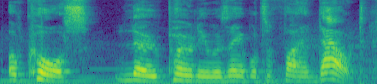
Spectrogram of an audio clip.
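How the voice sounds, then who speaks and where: A woman reading a horror story aloud as a narrator, with deliberate, theatrical emphasis. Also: fairly low pitch, steady tone, mellow, faint music behind. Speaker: narrator reading fan fiction.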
